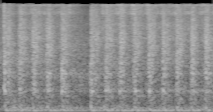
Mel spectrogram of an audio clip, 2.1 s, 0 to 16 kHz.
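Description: Classic techno at about 140 BPM: a dense, rumbling sustained bass under fast, steady percussion.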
